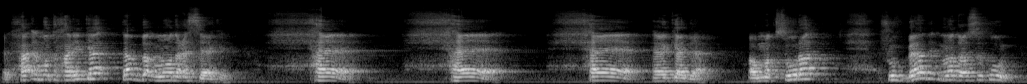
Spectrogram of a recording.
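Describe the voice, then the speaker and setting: A man with an Egyptian accent teaching Quran recitation, explaining and slowly demonstrating letter sounds. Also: high-pitched, big pitch swings. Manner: slow drawn-out sound demonstrations between explanations. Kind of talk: tajweed lesson with demonstrations. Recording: echoey room, voice a bit distant.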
